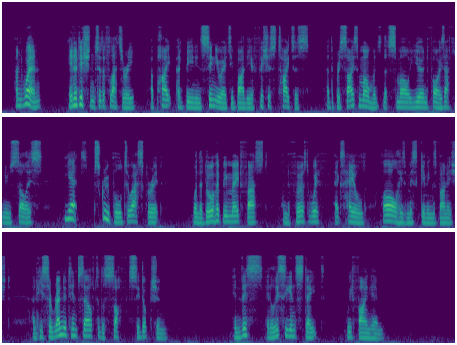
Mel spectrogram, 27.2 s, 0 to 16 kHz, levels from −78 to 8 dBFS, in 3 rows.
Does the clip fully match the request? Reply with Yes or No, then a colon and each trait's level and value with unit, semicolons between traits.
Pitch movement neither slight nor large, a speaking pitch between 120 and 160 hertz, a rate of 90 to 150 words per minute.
Yes: average, 3.7 semitones; low, 135 Hz; average, 140 wpm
